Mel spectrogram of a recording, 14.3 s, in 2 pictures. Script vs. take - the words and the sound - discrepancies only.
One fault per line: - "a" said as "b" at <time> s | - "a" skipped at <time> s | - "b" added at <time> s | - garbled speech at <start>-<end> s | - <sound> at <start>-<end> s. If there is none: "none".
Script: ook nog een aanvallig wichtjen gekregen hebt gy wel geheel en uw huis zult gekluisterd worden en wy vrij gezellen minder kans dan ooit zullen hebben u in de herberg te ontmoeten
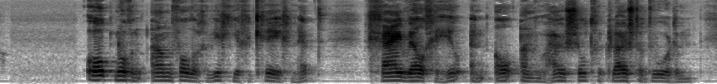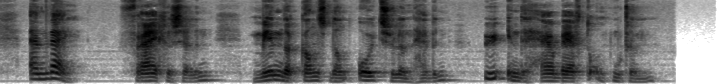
- "al aan" added at 4.9 s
